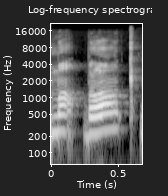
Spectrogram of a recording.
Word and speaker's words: Mont Blanc: I mean, the fans in your Ultra Tour du Mont Blanc, did I say it right? – Perfect.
